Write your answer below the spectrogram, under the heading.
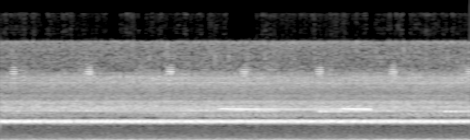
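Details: Grass insects in a deepening-season chorus recorded for meditation: one sustained shrill trill holds throughout, while fainter high pulses recur every second or so above a low, murmuring background.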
